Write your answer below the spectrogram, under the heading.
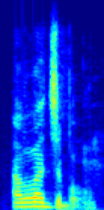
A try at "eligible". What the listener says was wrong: Eligible. Close. We emphasize the first syllable. Eligible. It sounds like you're saying illegible, which is unreadable. So we want to say eligible.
